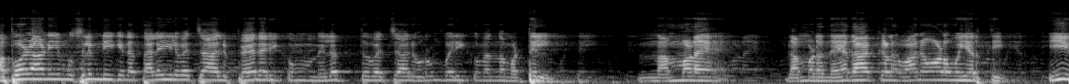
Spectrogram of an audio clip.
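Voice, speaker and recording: Noticeable background noise runs under a man speaking. His pitch is high and his intonation fairly even. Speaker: political orator, comedy speaker for a political party. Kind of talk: rally speech, humorous political oratory to a crowd. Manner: witty, rhetorical, rhyming phrases.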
